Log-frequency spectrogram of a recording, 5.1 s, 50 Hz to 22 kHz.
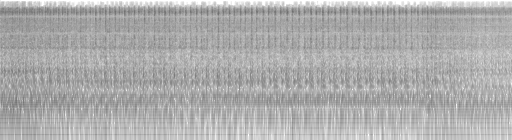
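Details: Model steam engine on compressed air after the slide valve fix and oiling: quick, even, light chuffs about 3.5 per second with no knock, much smoother, faster, more even and quiet.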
